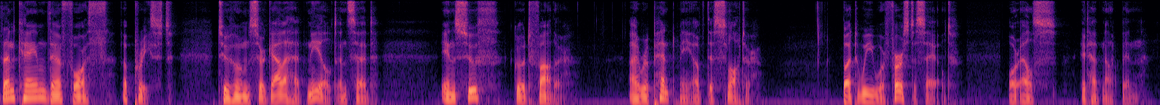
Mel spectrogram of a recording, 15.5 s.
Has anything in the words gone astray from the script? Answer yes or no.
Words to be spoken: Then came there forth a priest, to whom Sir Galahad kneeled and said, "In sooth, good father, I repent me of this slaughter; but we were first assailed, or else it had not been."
no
